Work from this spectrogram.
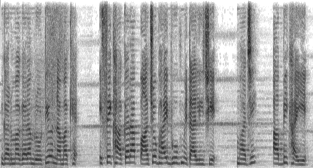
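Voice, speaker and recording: A woman's voice: fairly high pitch, moderate pace, lightly acted. A woman voicing a poor, devoted, hopeful young daughter-in-law in a cartoon family story. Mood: tender, dutiful. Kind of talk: cartoon dialogue acting. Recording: music behind the voice.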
